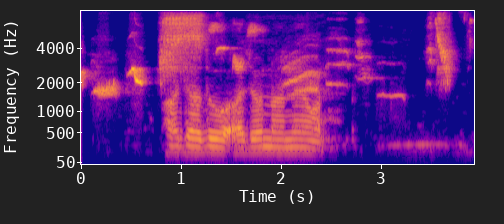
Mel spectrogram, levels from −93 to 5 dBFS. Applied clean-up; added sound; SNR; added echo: none; Bird; -5 dB; none.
